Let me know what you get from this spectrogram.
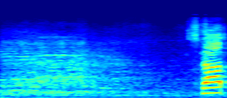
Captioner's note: laughter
